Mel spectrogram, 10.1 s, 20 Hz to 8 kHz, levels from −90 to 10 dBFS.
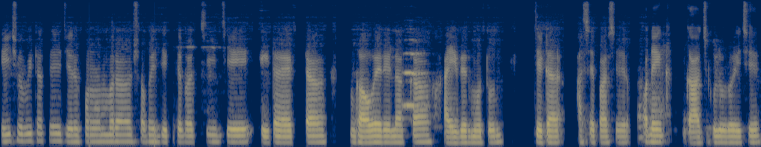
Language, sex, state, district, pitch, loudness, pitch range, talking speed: Bengali, male, West Bengal, Malda, 125 Hz, -23 LUFS, 120-130 Hz, 130 wpm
